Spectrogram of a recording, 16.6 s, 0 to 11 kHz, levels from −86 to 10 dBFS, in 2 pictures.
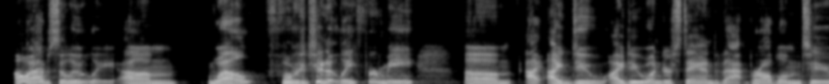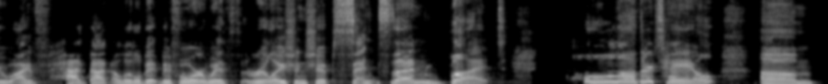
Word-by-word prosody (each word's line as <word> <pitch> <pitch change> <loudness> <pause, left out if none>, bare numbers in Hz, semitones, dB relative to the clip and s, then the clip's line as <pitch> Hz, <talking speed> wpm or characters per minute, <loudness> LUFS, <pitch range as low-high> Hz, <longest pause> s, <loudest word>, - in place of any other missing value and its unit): Oh, 360 +1 +8
absolutely, 260 -1 0
um, 185 -2 -1 0.3
well, 245 - +4
fortunately 285 -1 +1
for 340 +3 -5
me, 265 - -2 0.5
um, 195 -3 0
I 210 0 +3
I 230 -1 +6
do 215 0 -2
I 185 +1 +3
do 185 0 +1
understand 175 0 -2
that 165 +2 -1
problem, 180 +1 -1
too. 175 +2 -3
I've 160 -2 -4
had 170 -2 +1
that 170 +1 +1
a 185 - -6
little 180 -1 -1
bit 180 +1 0
before 205 -2 +1
with 185 -6 -2
relationships 195 -2 -1
since 205 +6 -3
then, 270 - +1
but, 315 0 +2 0.6
whole 350 -1 0
other 345 +2 +2
tale, 310 -3 -2 0.4
um, 220 -1 -1
205 Hz, 120 wpm, -23 LUFS, 185-270 Hz, 0.6 s, Oh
